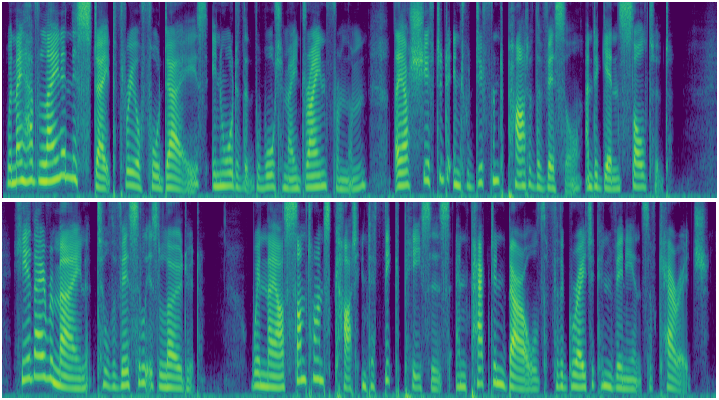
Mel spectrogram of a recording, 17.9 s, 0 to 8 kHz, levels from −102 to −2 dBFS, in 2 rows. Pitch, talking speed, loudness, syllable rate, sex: 190 Hz, 200 wpm, -23 LUFS, 5.6 syllables/s, female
